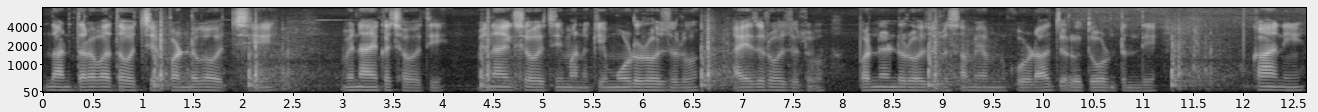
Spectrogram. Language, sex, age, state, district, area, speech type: Telugu, male, 18-30, Andhra Pradesh, Chittoor, urban, spontaneous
